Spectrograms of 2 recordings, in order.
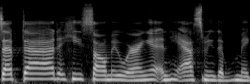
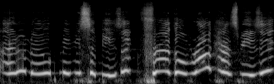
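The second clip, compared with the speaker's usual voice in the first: put-on very high crying little-girl voice. Retelling a video of a little girl who answers her dad: imitating a crying little girl. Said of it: "the little girl that was in the living room crying".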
